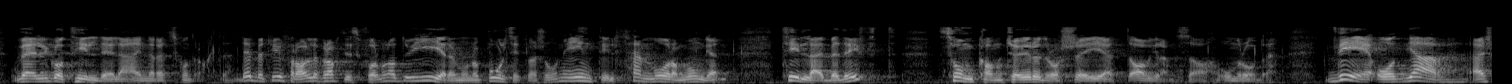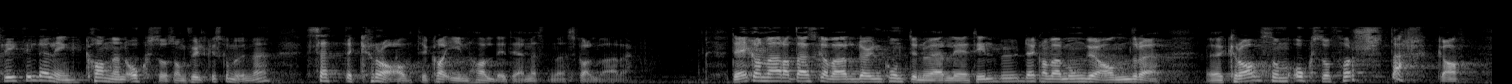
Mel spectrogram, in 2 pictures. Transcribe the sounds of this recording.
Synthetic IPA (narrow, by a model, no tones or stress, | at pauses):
ʋɛlɡəɔt̪ʰɪld̪eːlə̰æ̰ɪnəɾɛt̪skʊnt̪ʰɾɑ̰kt̪əd̪ɛbət̪ʰyːɾfɔɾɑlːəpʰɾɑkt̪ɪskfɔɾmoːlɑt̪̚d̪ʉjiːɾæɪnmʊnʊpʰuːlsɪt̪ʋɑʂuːnɪnt̪ʰɪlfɛmoːɾɔmɡɔŋːən | t̪ʰɪlæɪbəd̪ɾɪft̪ | sɔmkʰɑnc͡çʰœʏɾəd̪ɾɔʂəɪɛt̪ɑːʋɡɾɛ̰nsɑ̰ʊ̰mɾo̰ːd̪ə | ʋeojæːɾæ̰ɪʂɭiːk̚t̪ʰɪld̪eːlɪŋkʰɑnɛnɔksɔsɔmfʏlkəskʊmʉːnəsɛt̪ːəkʰɾɑ̰ːʋt̪ʰɪlkʰɑːʔɪnɦɑləd̪ɪ̰t̪ʰjḛːnəst̪nə̰skɑ̰lʋæ̰ːɾə̰ | d̪̥ɛkɑnʋæːɾəɑt̪̚d̪æɪskɑlʋæːɾəd̪œʏnkʊnt̪ɪnʉeːɾlɪət̪ʰɪlbʉːd̪̚d̪ɛkɑnʋæːɾəmɔŋəɑnd̪ɾə | kʰɾɑːʋsɔmɔksɔfɔɾʂt̪æɾkɑ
